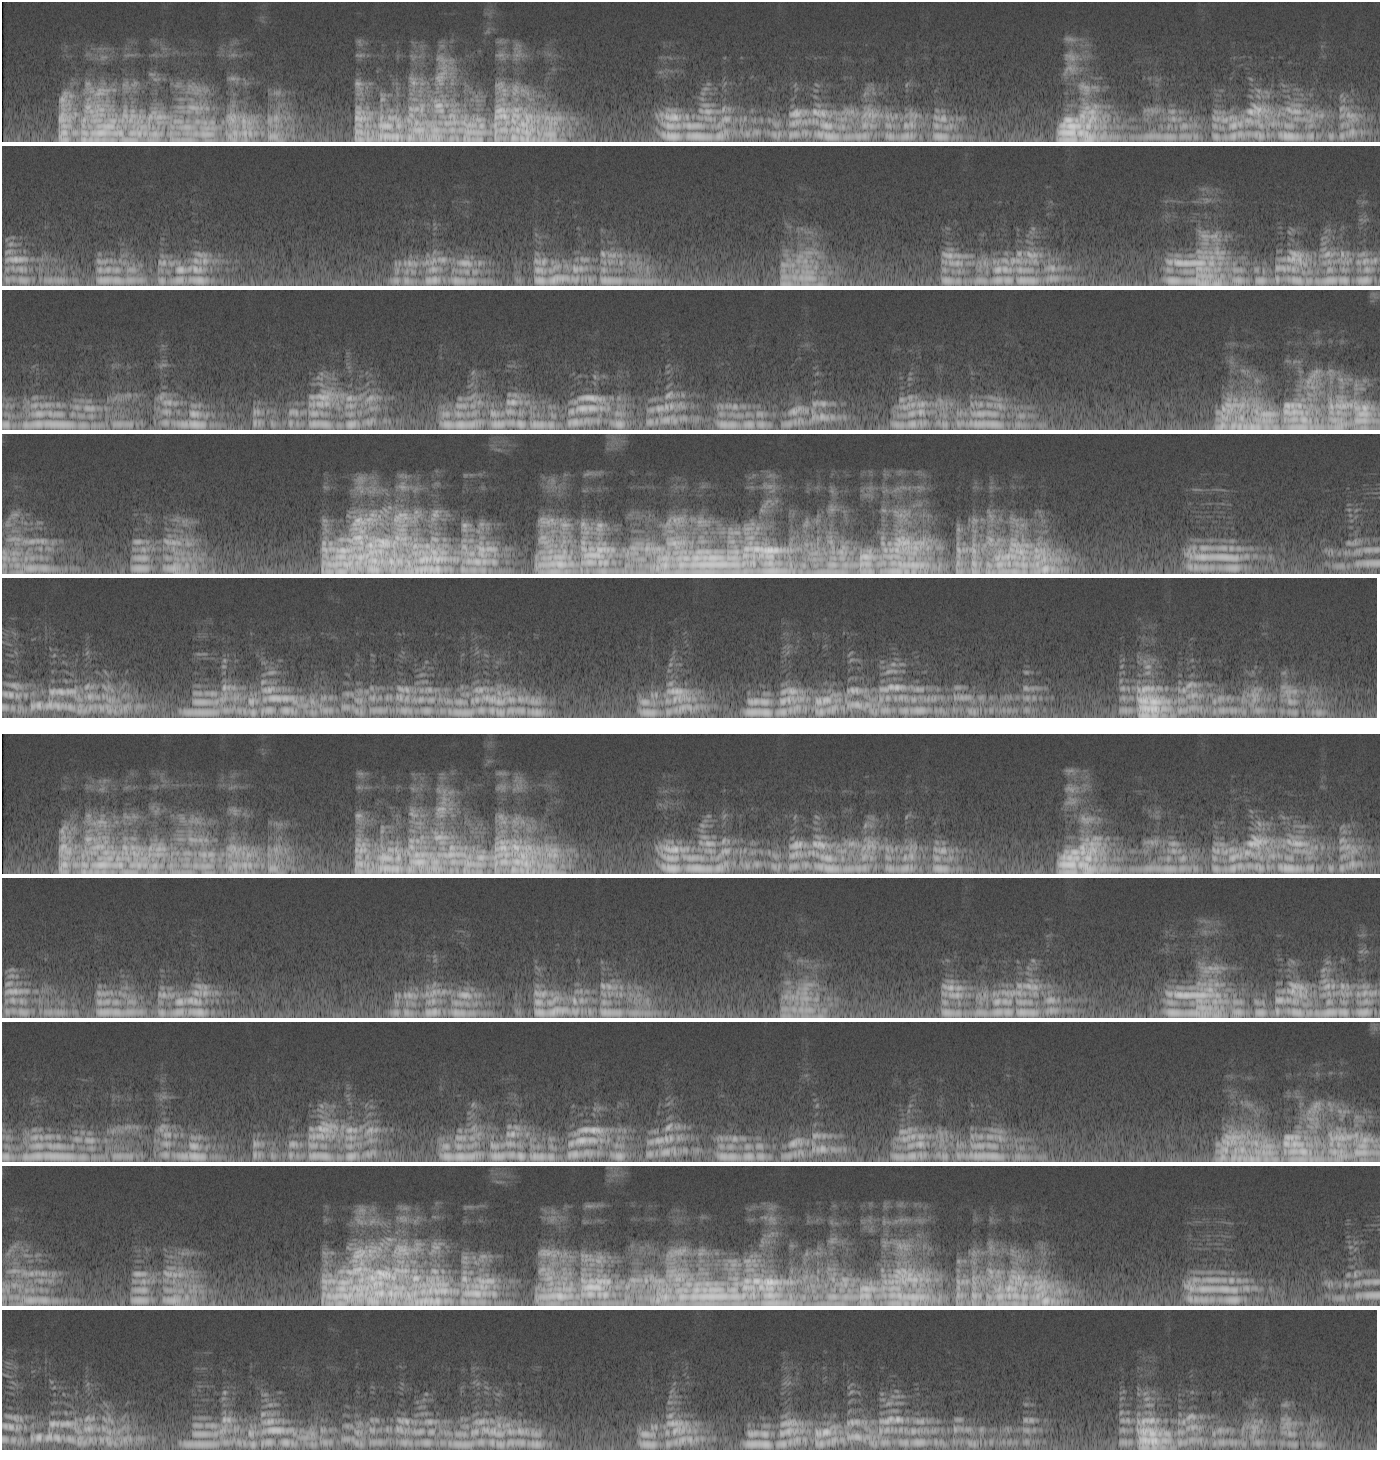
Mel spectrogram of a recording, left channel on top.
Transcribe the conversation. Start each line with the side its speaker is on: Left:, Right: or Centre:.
Left: واخلع بقى من البلد دي عشان انا مش قادر الصراحة انت بتفكر
Right: هي ال
Left: تعمل
Right: ال
Left: حاجة في المستقبل ولا ايه
Right: آه، المعادلات بالنسبة للصيادلة ال- واقفة دلوقتي شوية
Left: ليه بقى
Right: يعني انا ال- السعودية عقودها وحشة خالص خالص يعني انت بتتكلم عقود السعودية ب 3000 ريال التمريض بياخد سبعة وتمانية
Left: يلا
Right: فالسعودية طبعا اكس آه،
Left: اه
Right: انجلترا المعادلة بتاعتها انت لازم آه، تق- تقدم ست شهور تبع جامعة الجامعات كلها في انجلترا مقفولة للريجستريشن لغاية 2028
Left: <laughs> يلا الدنيا معقدة
Right: ف...
Left: خالص معاك
Right: اه لا لا صعب
Left: اه طب ومع
Right: فاللي
Left: بال
Right: هو يعني
Left: مع
Right: انت
Left: بال ما تخلص مع بال ما تخلص آه، مع بال ما الموضوع ده يفتح ولا حاجة في حاجة بتفكر تعملها قدام
Right: آم، يعني في كذا مجال موجود ب- الواحد بيحاول يخشه بس هي الفكرة ان هو المجال الوحيد اللي كويس بالنسبة لي الكلينيكال وطبعا زي ما انت شايف مفيش فلوس خالص حتى
Left: امم
Right: لو هتشتغل فلوسها بتبقى وحشة خالص يعني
